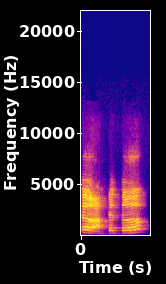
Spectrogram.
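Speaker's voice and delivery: normal talking voice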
